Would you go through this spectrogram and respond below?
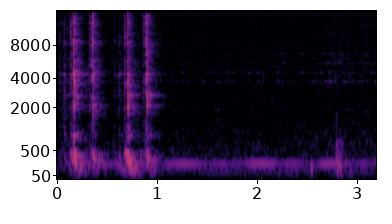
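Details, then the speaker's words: Ceiling fan, 52" King of Fans "Helmsman" hugger, antique brass, five oak/cane blades, 3-speed reversible motor, estimated circa 1991, running on low: sharp rattling knocks then steady low hum with ticks, like a distant jackhammer; owner suspects bearings, and the noise rises with speed. "It has a distinct noise emanating from it. Sounds kind of like a jackhammer off in the distance."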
